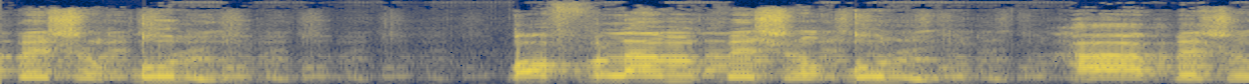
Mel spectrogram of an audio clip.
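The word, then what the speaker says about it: قُلْ: গলার ভিতর থেকে কফ গলার ভিতর থেকে উচ্চারণ হবে একটা হলো কফ আরেকটা আছে কাফ এখানে আমরা যদি সঠিক উচ্চারণ করি কুলহু আল্লাহু আহাদ তাহলে সঠিক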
